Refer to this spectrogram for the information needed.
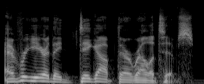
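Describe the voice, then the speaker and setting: A man's voice: medium pitch, very animated, a little fast, no room sound. A man co-hosting a casual radio talk show, chatty and speaking straight to the listeners. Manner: chatty, addresses listeners directly. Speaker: radio co-host.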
